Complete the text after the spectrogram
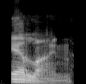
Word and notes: airline: British English

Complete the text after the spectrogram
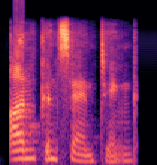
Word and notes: Unconsenting: Indian

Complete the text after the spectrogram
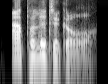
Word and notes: Apolitical: British English

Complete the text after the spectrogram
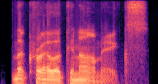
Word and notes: macroeconomics: British English

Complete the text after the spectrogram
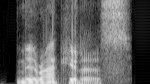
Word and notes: miraculous: British English

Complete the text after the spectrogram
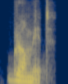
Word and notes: grommet: Indian

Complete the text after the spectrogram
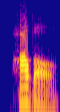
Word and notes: hobble: American English

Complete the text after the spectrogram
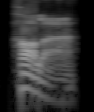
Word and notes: holla: British English

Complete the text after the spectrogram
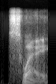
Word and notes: sway: British English

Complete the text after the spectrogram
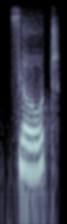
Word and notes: float: Indian

